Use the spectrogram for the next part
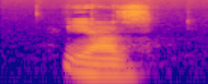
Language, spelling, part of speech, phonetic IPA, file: Polish, jaz, noun, [jas], LL-Q809 (pol)-jaz.wav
